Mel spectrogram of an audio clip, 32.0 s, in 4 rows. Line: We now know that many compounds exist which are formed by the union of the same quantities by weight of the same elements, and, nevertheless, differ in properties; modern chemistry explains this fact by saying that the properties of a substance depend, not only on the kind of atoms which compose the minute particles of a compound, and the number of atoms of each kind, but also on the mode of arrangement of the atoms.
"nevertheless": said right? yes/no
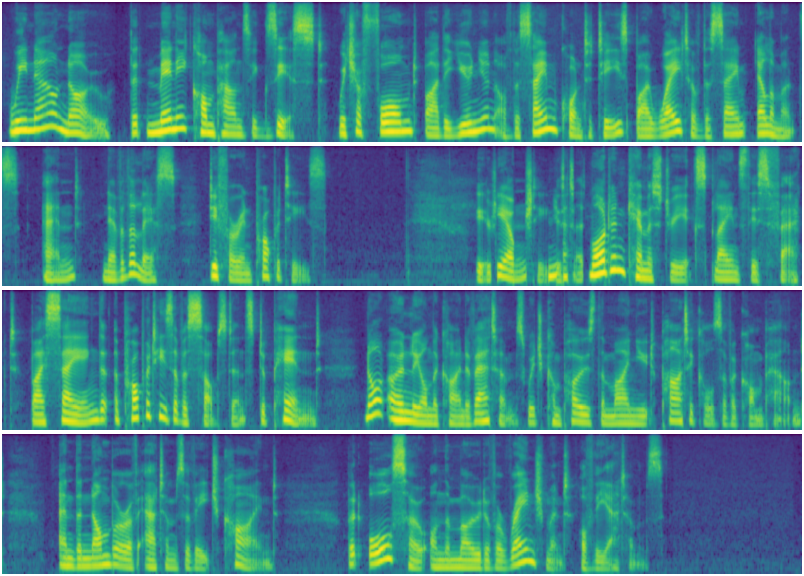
yes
